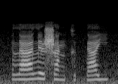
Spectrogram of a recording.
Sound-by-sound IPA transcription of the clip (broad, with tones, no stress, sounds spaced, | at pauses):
l aː˧˥ l ɛ˧ ʂ a˨˩ ŋ k ə˨˩ k̚ l a˧ j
